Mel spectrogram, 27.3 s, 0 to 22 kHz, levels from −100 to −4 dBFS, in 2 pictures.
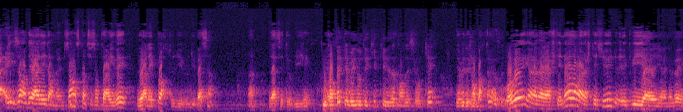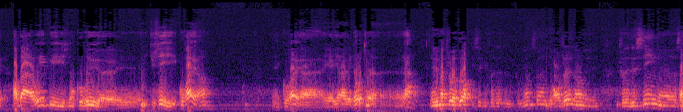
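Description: No technical faults can be heard anywhere in the clip. There is no moment in the audio that calls for comment on technical grounds.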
